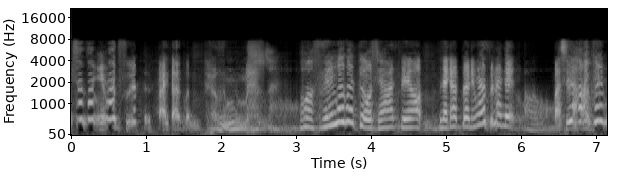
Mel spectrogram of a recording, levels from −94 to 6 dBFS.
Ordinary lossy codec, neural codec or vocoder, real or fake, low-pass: none; codec, 16 kHz, 0.5 kbps, FreqCodec, larger model; fake; none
